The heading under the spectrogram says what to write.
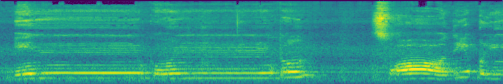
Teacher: صاد پر پڑھا جائے گا اور قاف جو نقطہ والا ہے اسے بھی پر پڑھے گا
